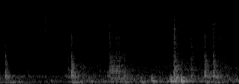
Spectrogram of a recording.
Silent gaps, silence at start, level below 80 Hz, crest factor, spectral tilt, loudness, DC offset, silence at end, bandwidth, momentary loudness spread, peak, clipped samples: none; 0 s; -66 dBFS; 22 dB; -7 dB/octave; -47 LUFS; under 0.1%; 0 s; 10.5 kHz; 15 LU; -26 dBFS; under 0.1%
